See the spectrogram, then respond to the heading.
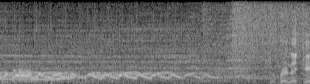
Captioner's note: sirens wailing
